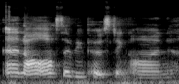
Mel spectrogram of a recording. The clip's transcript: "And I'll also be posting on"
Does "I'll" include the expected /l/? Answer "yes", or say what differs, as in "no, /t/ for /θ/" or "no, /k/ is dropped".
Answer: yes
